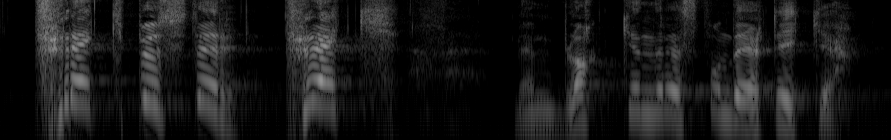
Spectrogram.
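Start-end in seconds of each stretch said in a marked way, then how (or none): 0.2-1.9 very high shouted call. Telling a story, the speaker acts out the farmer calling his horse again, retelling a shout. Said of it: "igjen så ropte bonden".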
